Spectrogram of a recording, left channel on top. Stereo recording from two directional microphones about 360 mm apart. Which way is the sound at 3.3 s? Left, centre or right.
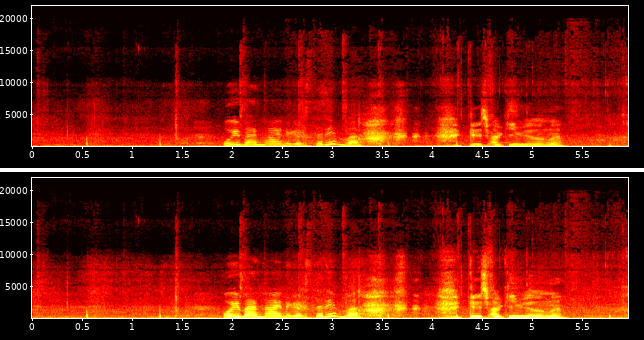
Centre.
